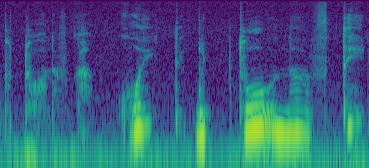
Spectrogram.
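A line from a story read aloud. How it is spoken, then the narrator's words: Tearful mumbling. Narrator (Russian): Лицо ее было мокрым от слез, и она только бормотала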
